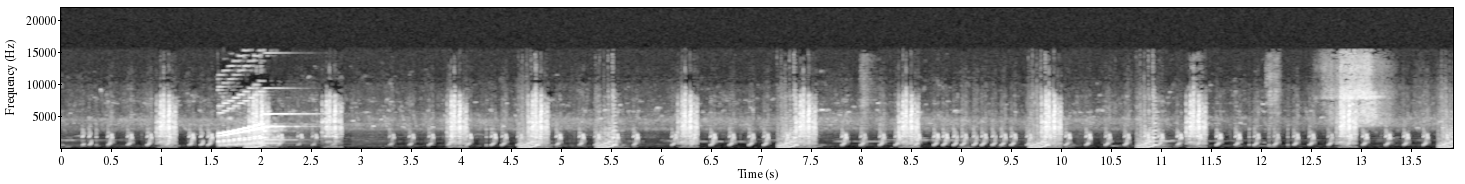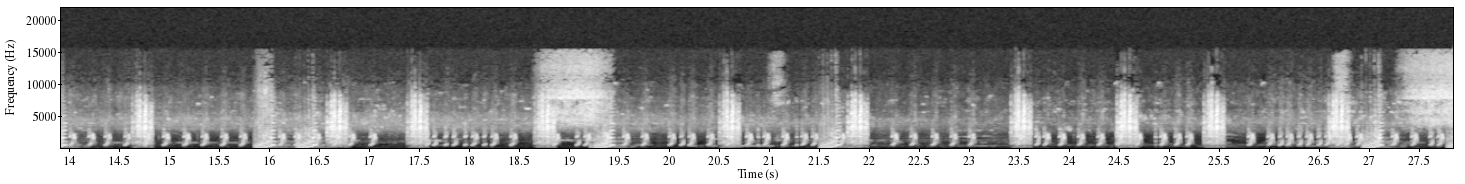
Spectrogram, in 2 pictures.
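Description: Game dice rattle briefly as they roll, again and again.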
